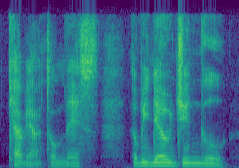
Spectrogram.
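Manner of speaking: ordinary talk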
